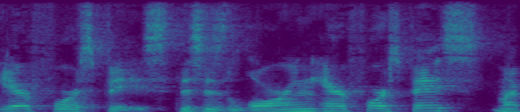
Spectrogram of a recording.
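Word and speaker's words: Loring: So, so the Air Force base, this is Luring Air Force Base. Am I pronouncing that right?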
